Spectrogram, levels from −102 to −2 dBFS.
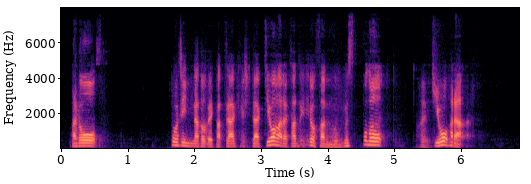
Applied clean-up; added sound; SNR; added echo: neural mask model DeepFilterNet 3.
